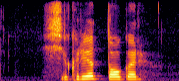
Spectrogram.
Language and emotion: Russian, neutral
